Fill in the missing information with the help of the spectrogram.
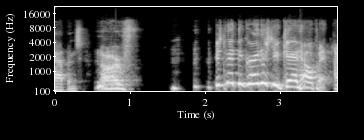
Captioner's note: laughing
